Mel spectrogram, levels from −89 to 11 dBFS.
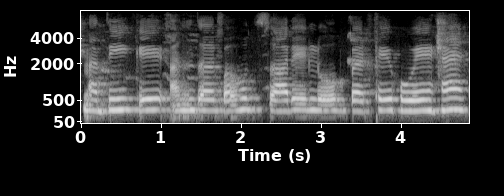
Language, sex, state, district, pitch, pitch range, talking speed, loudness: Hindi, female, Rajasthan, Jaipur, 260 Hz, 245-275 Hz, 110 wpm, -11 LUFS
